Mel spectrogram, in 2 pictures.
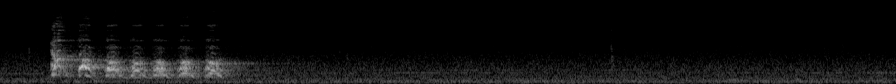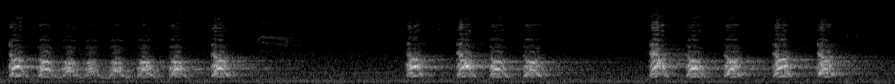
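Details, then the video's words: A neighbor's dog barks outdoors in the morning in bursts of five or six rapid sharp barks, with a pause of about seven seconds between the first and second bursts, then shorter pauses before two more quick volleys. "Neighbor's barking dog"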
